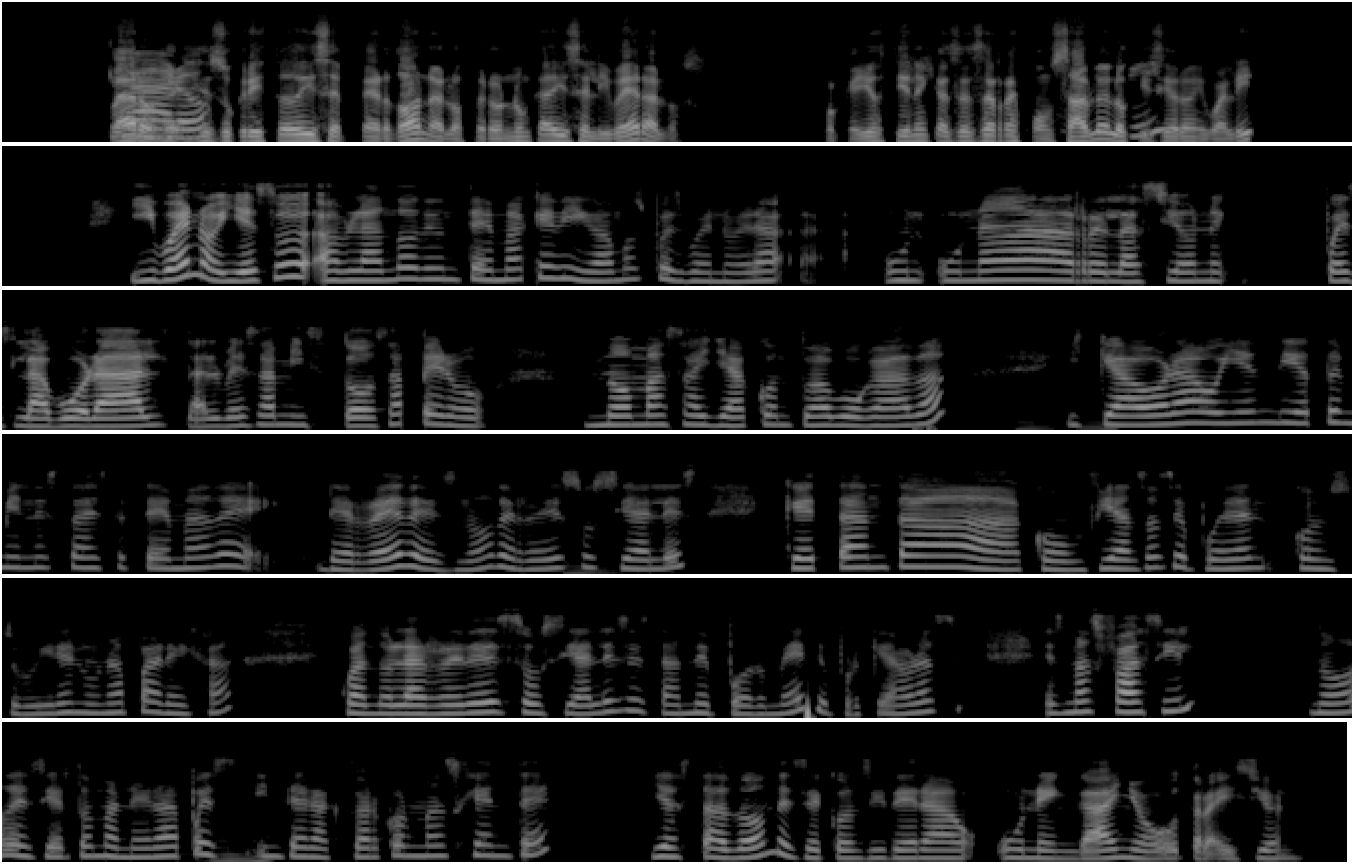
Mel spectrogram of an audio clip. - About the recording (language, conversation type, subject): Spanish, podcast, ¿Cómo se construye la confianza en una pareja?
- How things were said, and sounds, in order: other background noise; tapping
